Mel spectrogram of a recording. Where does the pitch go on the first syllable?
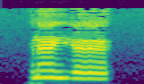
high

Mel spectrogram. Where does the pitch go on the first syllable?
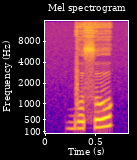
low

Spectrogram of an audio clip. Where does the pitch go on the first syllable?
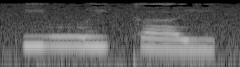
low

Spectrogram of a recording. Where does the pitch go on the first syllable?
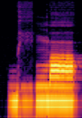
high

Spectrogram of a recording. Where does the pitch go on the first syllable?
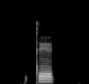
high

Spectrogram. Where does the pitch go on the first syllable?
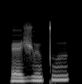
low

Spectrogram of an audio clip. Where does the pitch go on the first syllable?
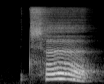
falling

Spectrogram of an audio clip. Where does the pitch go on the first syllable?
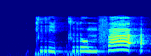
low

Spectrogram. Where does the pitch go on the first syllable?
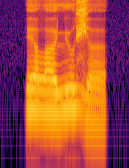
low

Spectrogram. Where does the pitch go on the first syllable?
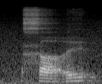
low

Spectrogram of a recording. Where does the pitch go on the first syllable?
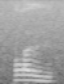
falling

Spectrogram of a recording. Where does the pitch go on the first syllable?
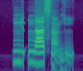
high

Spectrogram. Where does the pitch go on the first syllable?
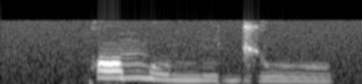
high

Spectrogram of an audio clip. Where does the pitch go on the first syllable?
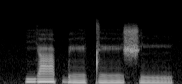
high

